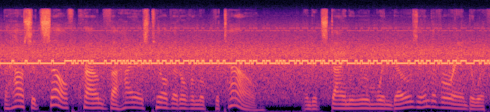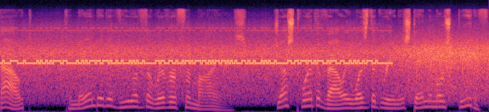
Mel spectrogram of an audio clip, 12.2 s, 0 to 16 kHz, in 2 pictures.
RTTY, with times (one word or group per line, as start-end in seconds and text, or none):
1.3-2.3 URI22
2.5-3.6 1LBBY
3.8-4.8 NHIM2
4.9-5.9 UWGWM
6.1-7.2 9FEVJ
7.4-8.6 H6LPD
8.7-9.9 SRU6I
10.1-10.9 ZZCFN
